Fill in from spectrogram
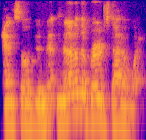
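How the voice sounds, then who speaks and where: A man voicing a clever boy storyteller who spins a tall tale with drawn-out, emphatic suspense. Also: a little high, lo-fi sound, close to an everyday voice. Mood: confident, teasing.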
